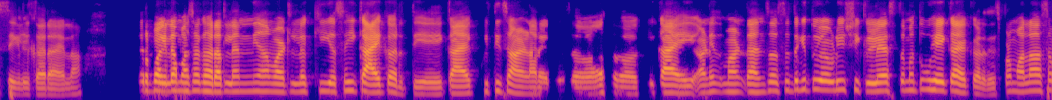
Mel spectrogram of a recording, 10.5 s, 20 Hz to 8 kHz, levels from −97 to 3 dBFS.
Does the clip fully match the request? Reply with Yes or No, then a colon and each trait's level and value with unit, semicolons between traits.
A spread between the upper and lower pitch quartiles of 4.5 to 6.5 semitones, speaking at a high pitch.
Yes: average, 5.1 semitones; high, 195 Hz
